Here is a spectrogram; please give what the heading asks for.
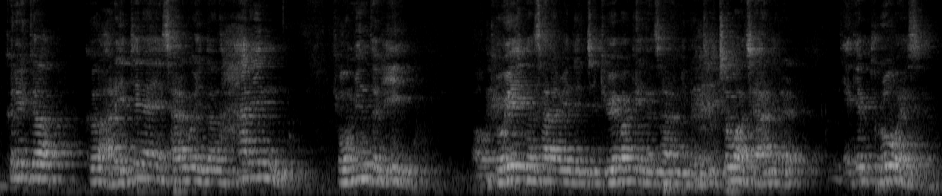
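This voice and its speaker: A man from the region preaching as a missionary pastor, telling a story in an animated way and acting out shouting family members. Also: high voice. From Gyeongsang region, Korea. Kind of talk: storytelling sermon. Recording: echoey hall, distant mic, faint noise.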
